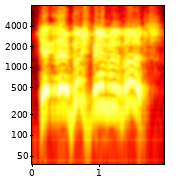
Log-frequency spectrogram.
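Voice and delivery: very high, loud squeaky caricature; hammed-up silly voice; mocking coworker. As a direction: mimic a rambling buddy. Mimicking coworker's babble.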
